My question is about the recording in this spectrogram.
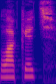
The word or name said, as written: lakeť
